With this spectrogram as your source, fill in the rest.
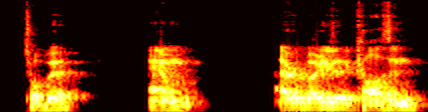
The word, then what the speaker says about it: Tob: team yeah well to his name is written t o b and we pronounce this to and everybody calls him Toby because like that's what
